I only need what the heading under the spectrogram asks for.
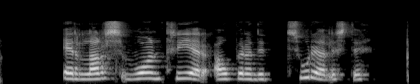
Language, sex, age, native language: Icelandic, female, 20-29, Icelandic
